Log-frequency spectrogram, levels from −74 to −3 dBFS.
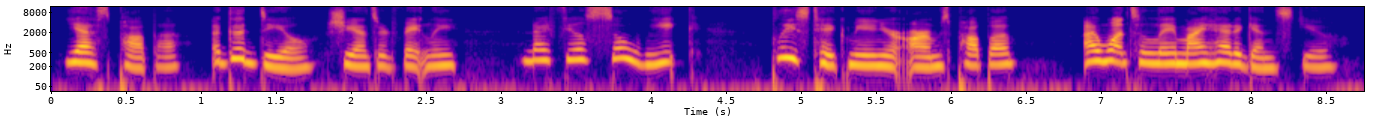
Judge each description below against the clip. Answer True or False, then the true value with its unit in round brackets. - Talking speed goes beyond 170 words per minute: True (190 wpm)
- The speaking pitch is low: False (230 Hz)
